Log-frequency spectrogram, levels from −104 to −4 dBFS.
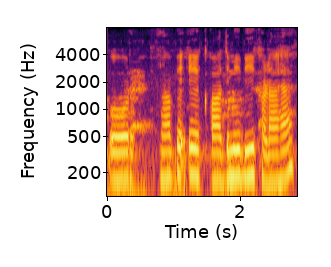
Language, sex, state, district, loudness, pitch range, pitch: Hindi, male, Uttar Pradesh, Saharanpur, -14 LUFS, 165-180 Hz, 170 Hz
